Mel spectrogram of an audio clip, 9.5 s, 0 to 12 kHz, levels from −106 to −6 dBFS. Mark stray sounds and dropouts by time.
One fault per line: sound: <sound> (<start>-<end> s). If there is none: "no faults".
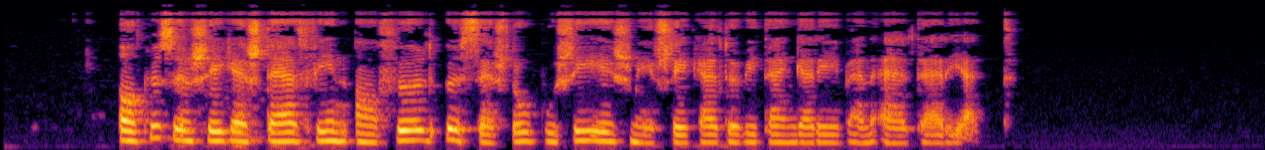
no faults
